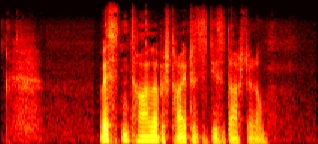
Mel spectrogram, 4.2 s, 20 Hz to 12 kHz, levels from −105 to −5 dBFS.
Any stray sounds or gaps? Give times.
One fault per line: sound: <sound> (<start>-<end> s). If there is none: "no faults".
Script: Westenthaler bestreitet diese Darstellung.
no faults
